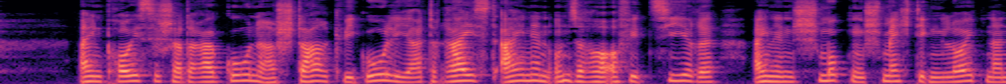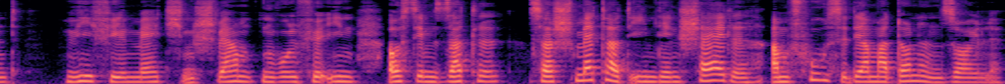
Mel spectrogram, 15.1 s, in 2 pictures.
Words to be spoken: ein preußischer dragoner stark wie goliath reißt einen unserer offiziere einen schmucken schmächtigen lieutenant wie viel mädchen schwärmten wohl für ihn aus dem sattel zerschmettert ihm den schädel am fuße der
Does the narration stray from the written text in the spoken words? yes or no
no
